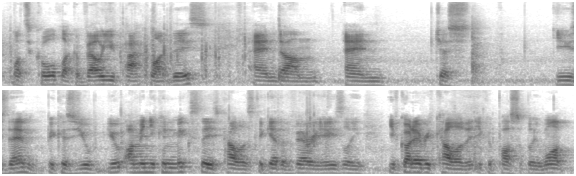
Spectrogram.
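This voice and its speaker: A slightly hoarse man with a sore throat, casually thinking aloud through a do-it-yourself how-to demonstration with many restarts. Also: mid-range voice, pushed and bright, a little hiss or hum. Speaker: DIY guitar pedal vlogger.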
